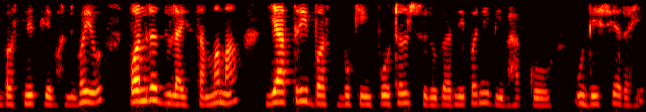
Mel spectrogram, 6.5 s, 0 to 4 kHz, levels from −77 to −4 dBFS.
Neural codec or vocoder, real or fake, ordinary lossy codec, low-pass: none; real; Opus, 32 kbps; 3.6 kHz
